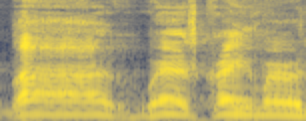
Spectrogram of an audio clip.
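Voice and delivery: half-voiced retold yelling; mock heckler yell. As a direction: imitate a drunk crowd yelling out. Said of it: "they're just yelling".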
